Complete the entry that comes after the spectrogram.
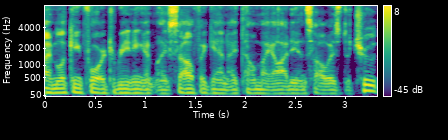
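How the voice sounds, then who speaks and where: A man talks at a very fast pace in a dark, mellow tone. The background is quiet. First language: French. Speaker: podcast host. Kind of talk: interview. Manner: casual.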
